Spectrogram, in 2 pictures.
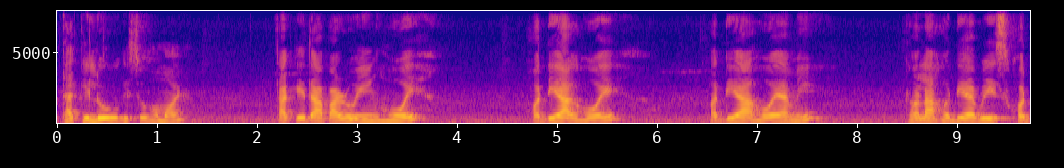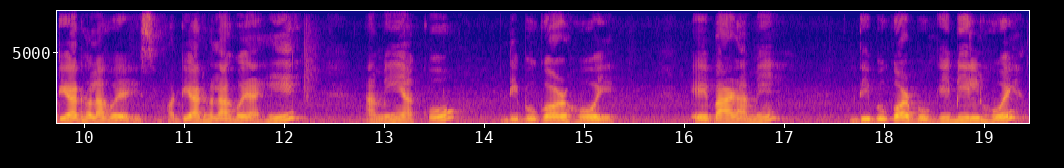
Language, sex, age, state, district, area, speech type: Assamese, female, 45-60, Assam, Sonitpur, urban, spontaneous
